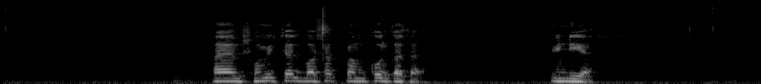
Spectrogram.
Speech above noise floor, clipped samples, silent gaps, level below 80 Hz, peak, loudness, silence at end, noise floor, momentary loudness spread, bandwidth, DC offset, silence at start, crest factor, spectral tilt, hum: 34 dB; under 0.1%; none; -64 dBFS; -20 dBFS; -36 LUFS; 1.7 s; -68 dBFS; 10 LU; 16 kHz; under 0.1%; 2.15 s; 18 dB; -6 dB/octave; none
